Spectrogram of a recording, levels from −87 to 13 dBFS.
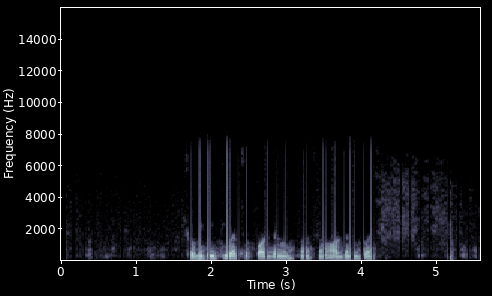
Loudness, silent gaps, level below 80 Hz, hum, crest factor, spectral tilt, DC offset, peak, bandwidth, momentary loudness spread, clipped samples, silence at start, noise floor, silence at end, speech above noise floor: -19 LUFS; none; -50 dBFS; none; 20 dB; -9 dB/octave; under 0.1%; -2 dBFS; 7.4 kHz; 25 LU; under 0.1%; 1.7 s; -60 dBFS; 0.4 s; 43 dB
